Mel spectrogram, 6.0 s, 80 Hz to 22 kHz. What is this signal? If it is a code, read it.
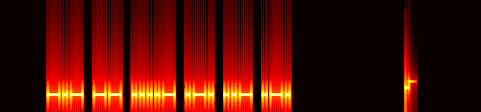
Morse code, heard as a keyed tone, about 25 wpm, 700 Hz. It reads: KM4RUR
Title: USA Call Signs - 6 Characters - 3x Character Spacing - 25wpm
